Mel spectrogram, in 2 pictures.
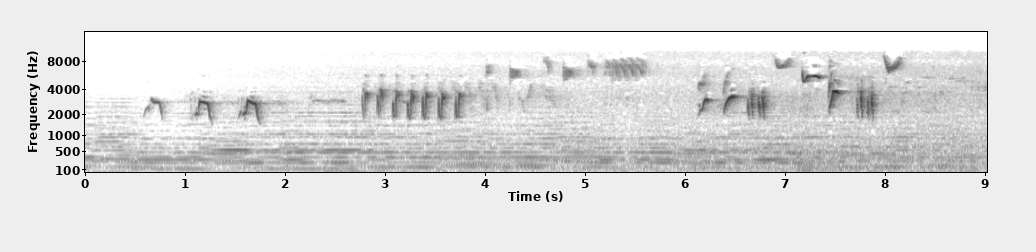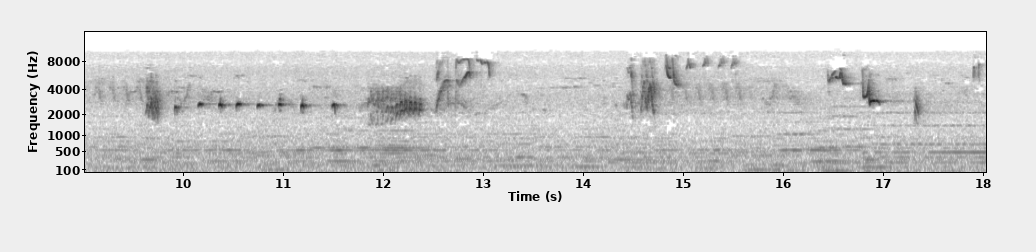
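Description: Several songbirds chirping and singing in short, quick phrases, including fast trills and runs of notes. Soft background music plays underneath.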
